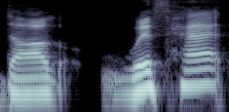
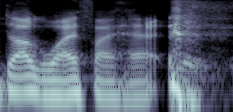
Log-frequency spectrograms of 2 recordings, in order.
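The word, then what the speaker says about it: dogwifhat: all by the way I think it's pronounced dog with hat oh okay okay I got it dog wh hat ah thank you so much rhymes with cray dog wh hat I keep saying dog Wi-Fi hat you're welcome G Bunny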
